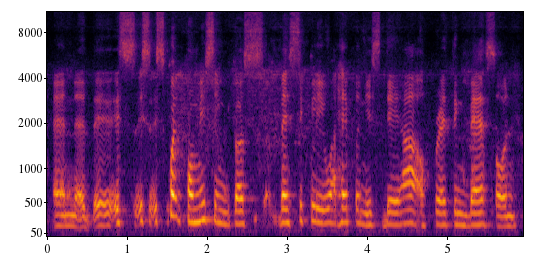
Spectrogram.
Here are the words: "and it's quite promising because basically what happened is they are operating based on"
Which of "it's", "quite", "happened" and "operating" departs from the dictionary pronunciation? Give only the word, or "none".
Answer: happened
